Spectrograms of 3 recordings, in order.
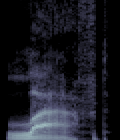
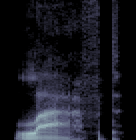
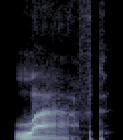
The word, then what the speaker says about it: laughed: I'm not saying laughed. I'm not saying laughed. I'm saying laughed. Laughed.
